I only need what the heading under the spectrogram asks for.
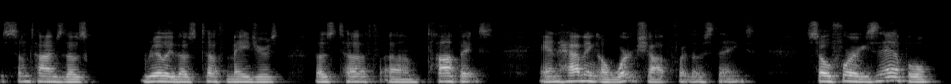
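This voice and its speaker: A man with a mellow, relaxed voice at a middle pitch gives an informational talk. He explains things earnestly and repeats words for emphasis. The sound is a slightly muffled recording from an online call. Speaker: student program staff presenter. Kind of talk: informational presentation to families. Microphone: online call microphone.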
